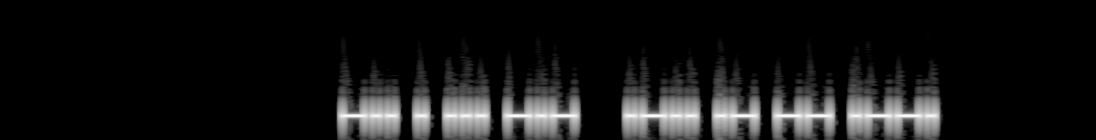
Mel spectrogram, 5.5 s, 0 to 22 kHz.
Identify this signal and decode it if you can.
Morse code, heard as a keyed tone, about 30 wpm, 700 Hz. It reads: DESK LAMP
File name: practice / 25wpm / Difficult Words - Speed-Racing with Hints - 25wpm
